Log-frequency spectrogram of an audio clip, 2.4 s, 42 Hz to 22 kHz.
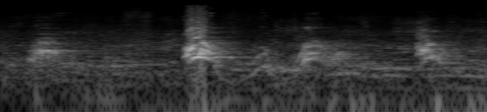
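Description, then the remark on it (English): A dog barks several times in short, irregular bursts, with one sharper, louder bark standing out among the others against a low, busy background, at a Saturday pet blessing held by the Humane Society of Vero Beach and Indian River County, attended by about 150 pets, mostly dogs and cats. “About 150 pets, mostly dogs and cats, got a head start on the week on Saturday when the Humane Society of Vero Beach and Indian River County offered a chance for a special blessing.”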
